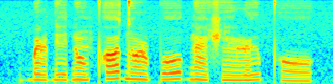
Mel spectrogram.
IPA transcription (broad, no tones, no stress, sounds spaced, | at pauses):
ɓ ə ɭ ɗ i ɗ õ pʰ ʌ d õ ɭ p o ɠ ɛ̃ ʃ ĩ ɭ ɨ pʰ o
